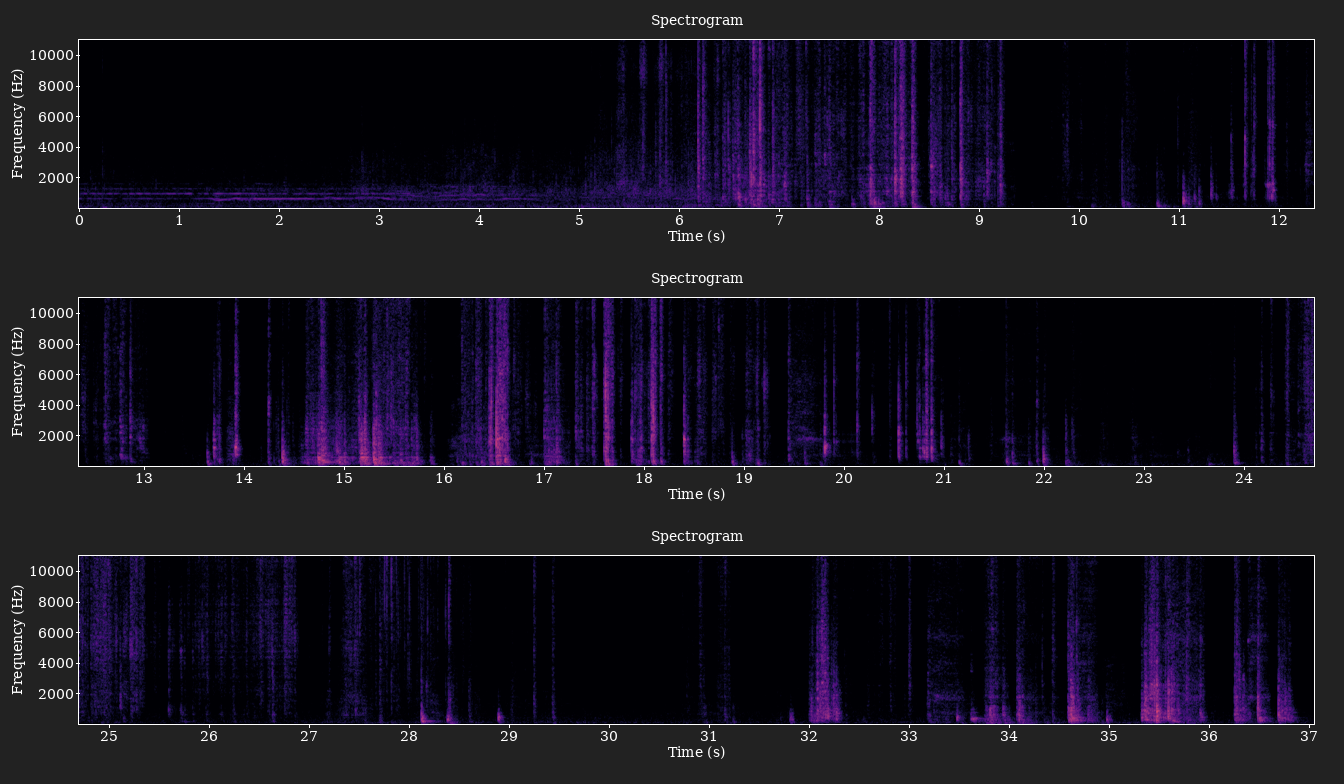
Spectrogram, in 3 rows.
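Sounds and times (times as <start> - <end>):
rustling and crinkling: 5.4 - 29.5, 30.7 - 37.0.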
